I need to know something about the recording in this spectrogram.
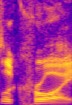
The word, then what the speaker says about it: LaCroix: Is that how you say it? Well, so yes, their website explicitly it's a bit of a says. toss-up. So it is, yeah, they claim it is LaCroix.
